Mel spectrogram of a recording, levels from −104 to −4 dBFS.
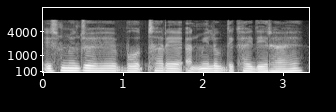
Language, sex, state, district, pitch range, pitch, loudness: Hindi, male, Arunachal Pradesh, Longding, 125-135 Hz, 130 Hz, -14 LUFS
